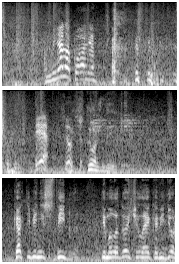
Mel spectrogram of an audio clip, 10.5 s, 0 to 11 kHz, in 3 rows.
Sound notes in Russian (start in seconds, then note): 2.2 смех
